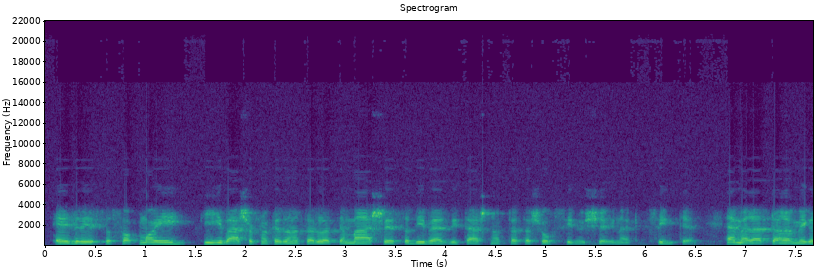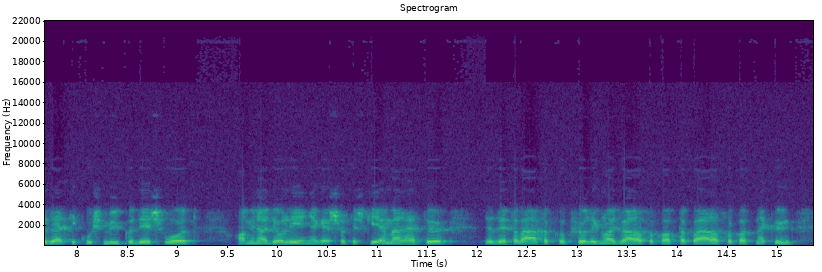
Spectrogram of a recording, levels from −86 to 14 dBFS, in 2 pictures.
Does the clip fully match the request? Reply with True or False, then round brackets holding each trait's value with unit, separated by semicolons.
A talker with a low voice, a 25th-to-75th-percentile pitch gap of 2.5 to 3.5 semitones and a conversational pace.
True (130 Hz; 3.2 semitones; 135 wpm)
